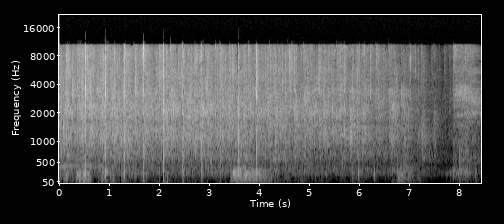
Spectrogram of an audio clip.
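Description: An audience claps steadily to celebrate a person's birthday, a dense wash of hand claps with sharper individual slaps standing out. The applause holds for several seconds, then thins and fades near the end.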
